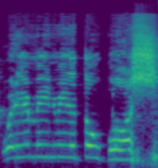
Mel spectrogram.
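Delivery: high, loud goon voice; eager henchman asking the boss; high-pitched eager Italian mob flunky. Pretend. Voicing henchman in skit.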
